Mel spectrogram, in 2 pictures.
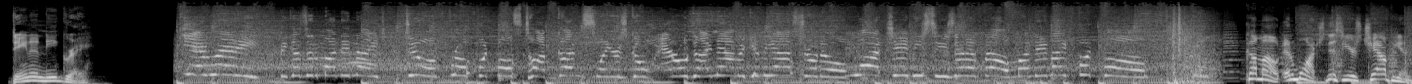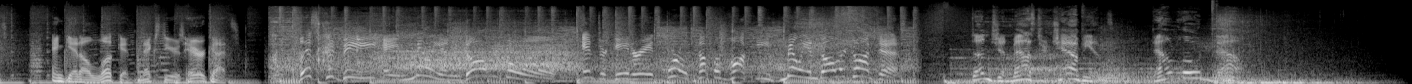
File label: Upbeat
